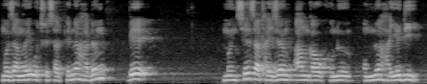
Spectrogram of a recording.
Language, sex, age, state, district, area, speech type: Bodo, male, 30-45, Assam, Chirang, rural, spontaneous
